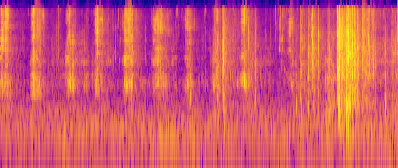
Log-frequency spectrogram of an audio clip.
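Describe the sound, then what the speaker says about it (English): Close, crisp crunching of crunchy Cheetos being chewed, a run of rhythmic bites and chews in quick succession, with a louder, sharper crunch near the end and no talking. "I'm eating crunchy Cheetos"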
